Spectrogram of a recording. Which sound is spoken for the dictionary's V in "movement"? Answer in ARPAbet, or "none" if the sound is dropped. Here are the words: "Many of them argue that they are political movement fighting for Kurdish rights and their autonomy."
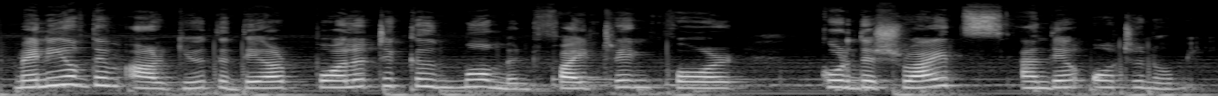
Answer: none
